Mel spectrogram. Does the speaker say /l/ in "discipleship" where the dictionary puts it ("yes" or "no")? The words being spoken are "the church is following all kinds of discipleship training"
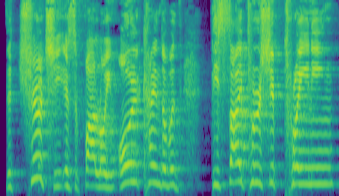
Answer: yes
